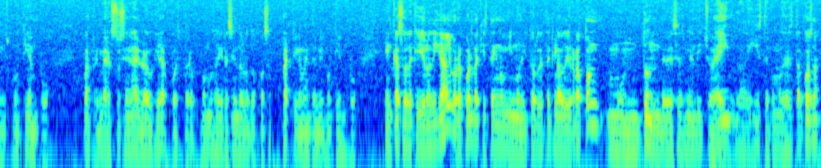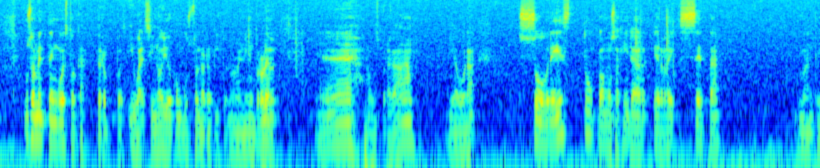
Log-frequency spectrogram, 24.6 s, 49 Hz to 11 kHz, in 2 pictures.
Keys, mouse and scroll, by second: 16.7 e, 18.0 click, 21.8 r, 22.3 z.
